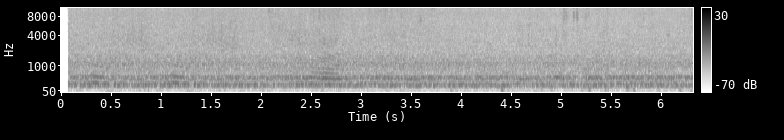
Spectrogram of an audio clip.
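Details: Bees gathered in a flock feeding on honey in the early morning; a steady, dense buzzing hum holds throughout, layered wingbeats from many insects at once with no pauses, faint individual passes rising and falling within the drone.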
